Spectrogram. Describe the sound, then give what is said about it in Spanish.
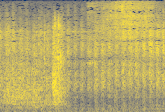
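A train passes along the rails with a steady rumble and hiss and a rhythmic clickety-clack, loud throughout with a brief swell early on. “Hoy, como podéis escuchar ruido de fondo, nos llegan a la isla los trenes del rock and roll”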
